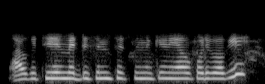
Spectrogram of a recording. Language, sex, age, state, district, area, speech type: Odia, female, 18-30, Odisha, Nayagarh, rural, conversation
